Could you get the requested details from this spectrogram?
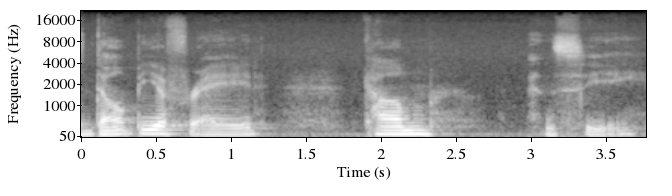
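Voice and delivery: soft and slow, ending in a whisper; tender hushed invitation; gentle whisper. Pretend. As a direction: soothe them, barely breathing the words. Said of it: "Jesus shows up and says".

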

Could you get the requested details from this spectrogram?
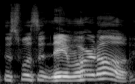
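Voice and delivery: high, loud mock outrage; angry fan. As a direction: rant like an angry comic fan. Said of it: "You're like".

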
